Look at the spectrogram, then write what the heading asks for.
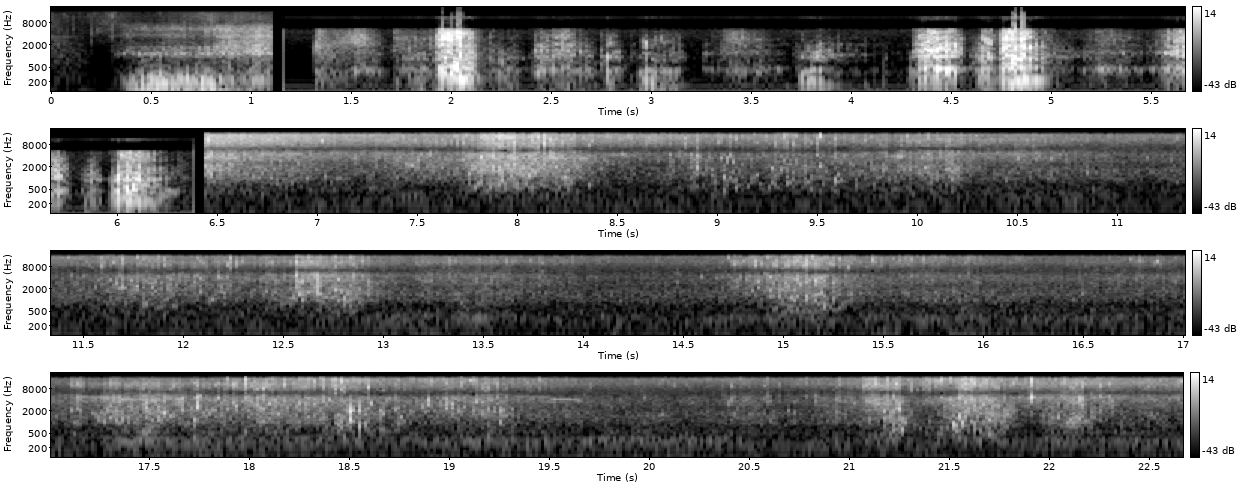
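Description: Bear growling, a run of short loud growls and huffs for the first six seconds. Then quiet pond-water ambience with a few faint calls from a mallard drake.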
